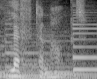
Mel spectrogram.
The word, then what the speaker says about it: lieutenant: I remember vividly that I couldn't pronounce the word lieutenant, which in British accent is pronounced lieutenant.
